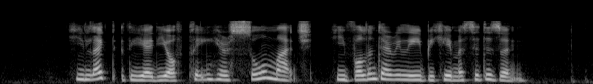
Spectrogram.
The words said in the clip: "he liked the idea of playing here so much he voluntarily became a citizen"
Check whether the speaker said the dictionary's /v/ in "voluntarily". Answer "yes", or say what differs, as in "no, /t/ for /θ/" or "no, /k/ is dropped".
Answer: yes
